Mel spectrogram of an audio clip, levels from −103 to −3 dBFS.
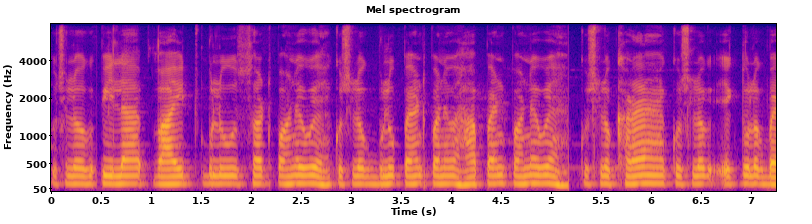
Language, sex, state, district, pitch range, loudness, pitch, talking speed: Bhojpuri, male, Bihar, Saran, 135-145 Hz, -23 LUFS, 140 Hz, 265 wpm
